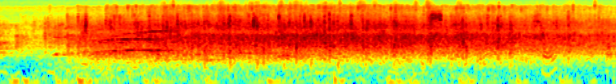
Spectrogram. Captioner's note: audience applauding; audience cheering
